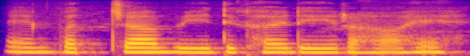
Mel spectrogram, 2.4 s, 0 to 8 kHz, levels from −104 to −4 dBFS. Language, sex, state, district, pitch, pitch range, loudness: Hindi, female, Arunachal Pradesh, Lower Dibang Valley, 225 Hz, 220-230 Hz, -16 LUFS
